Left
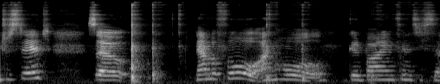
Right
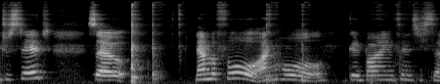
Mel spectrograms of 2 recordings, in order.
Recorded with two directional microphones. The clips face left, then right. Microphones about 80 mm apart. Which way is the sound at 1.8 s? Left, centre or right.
Right.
